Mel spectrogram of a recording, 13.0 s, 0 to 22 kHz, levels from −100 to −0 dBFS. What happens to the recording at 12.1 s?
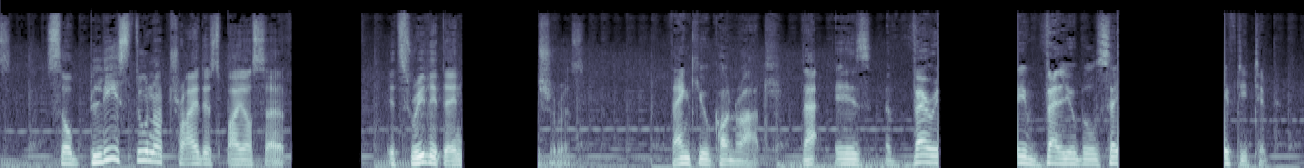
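At 12.1 s the audio is sitting in a rebuffering stall, silent from 11.17 s to 12.24 s. The player ran dry of downloaded data and just paused until more showed up, so the sound picks up exactly where it left off, nothing missing, with about 1.07 s of dead air added.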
